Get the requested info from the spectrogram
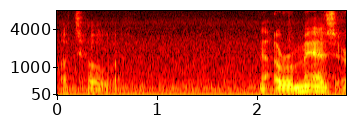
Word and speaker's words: Remez: In Jewish hermeneutics, there's a hidden message or a deeper meaning, which is called, the word is spelled R-E-M-E-Z, I'm just going to pronounce it, Remez.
